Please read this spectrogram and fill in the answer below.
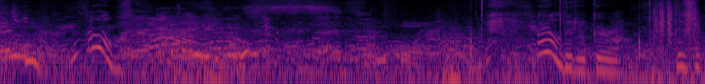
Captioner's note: courtroom audience chatters in surprise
